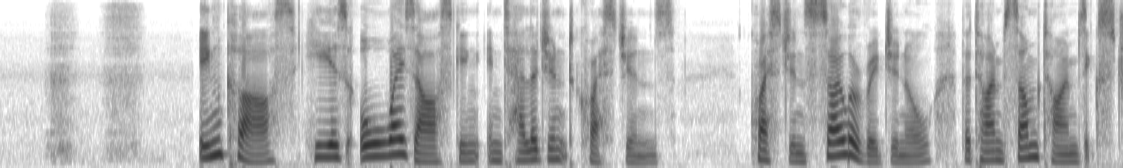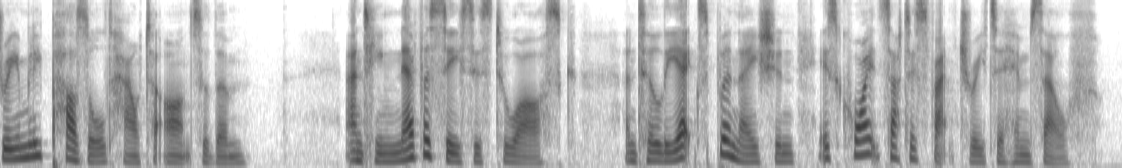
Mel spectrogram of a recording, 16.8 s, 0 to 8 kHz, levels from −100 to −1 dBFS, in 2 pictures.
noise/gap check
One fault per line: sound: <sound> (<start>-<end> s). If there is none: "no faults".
sound: sniff (0.2-1.3 s)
